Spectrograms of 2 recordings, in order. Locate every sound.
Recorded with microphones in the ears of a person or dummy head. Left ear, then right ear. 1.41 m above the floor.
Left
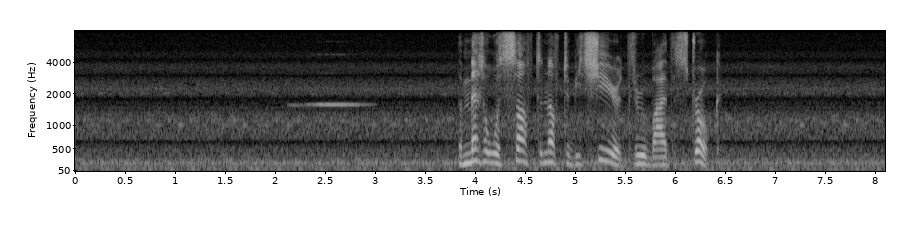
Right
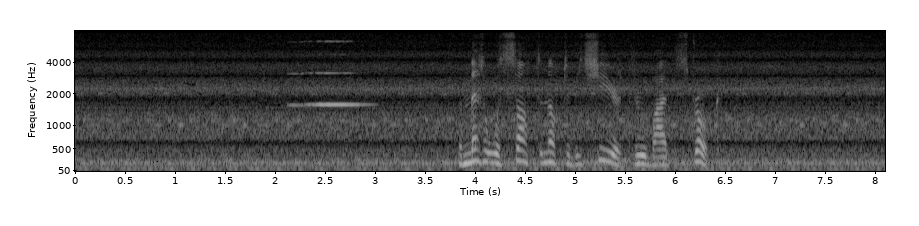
0.0 s an engine running: 15° right (ahead or behind)
2.1 s a squeak: 20° right (ahead or behind)
3.8 s a man speaking: 85° left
